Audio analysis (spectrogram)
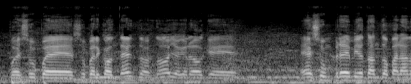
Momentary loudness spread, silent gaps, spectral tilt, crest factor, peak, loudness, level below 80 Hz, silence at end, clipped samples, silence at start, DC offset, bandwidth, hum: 10 LU; none; -4 dB/octave; 18 dB; -2 dBFS; -19 LUFS; -40 dBFS; 0 s; under 0.1%; 0 s; under 0.1%; 16.5 kHz; none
